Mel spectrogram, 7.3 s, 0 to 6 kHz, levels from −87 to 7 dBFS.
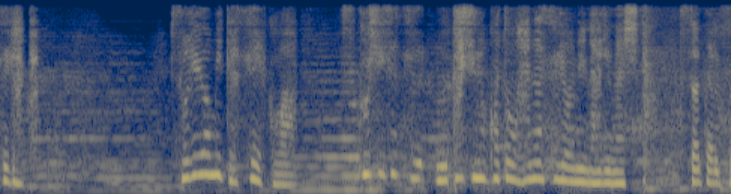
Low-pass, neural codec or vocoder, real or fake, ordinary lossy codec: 5.4 kHz; codec, 44.1 kHz, 2.6 kbps, DAC; fake; none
